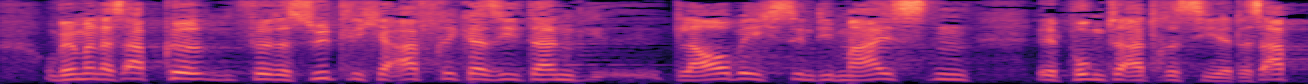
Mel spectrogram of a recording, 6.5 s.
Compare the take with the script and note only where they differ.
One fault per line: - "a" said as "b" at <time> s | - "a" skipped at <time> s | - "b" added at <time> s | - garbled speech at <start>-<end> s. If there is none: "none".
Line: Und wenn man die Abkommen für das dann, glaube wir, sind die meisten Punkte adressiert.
- "die" said as "das" at 0.5 s
- "südliche Afrika sieht" added at 1.5 s
- "wir" said as "ich" at 3.7 s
